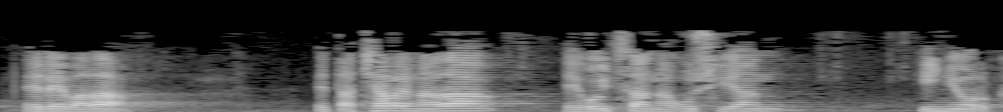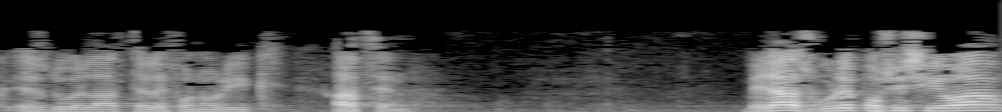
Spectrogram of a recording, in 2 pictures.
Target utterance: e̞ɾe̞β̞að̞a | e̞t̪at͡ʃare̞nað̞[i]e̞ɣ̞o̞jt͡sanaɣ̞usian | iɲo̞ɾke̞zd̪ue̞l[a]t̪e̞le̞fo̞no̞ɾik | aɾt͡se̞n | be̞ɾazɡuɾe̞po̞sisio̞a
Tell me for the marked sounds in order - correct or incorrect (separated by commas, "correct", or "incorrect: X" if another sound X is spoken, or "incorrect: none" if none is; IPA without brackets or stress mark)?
incorrect: a, correct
